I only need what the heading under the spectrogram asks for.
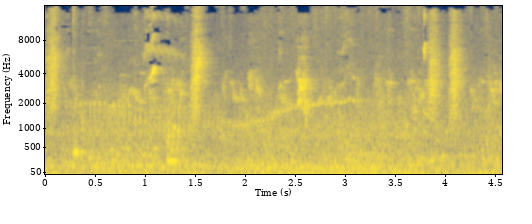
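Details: Eurasian bullfinches recorded at very close range, around ten centimetres; a few quiet whistled notes, including one long, slowly rising piping tone, amid light rustling and faint clicks.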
